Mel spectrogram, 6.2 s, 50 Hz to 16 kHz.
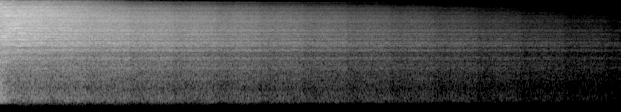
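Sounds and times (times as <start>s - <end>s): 
Manhattan Kit crash cymbal in G sharp minor: 0.0s - 4.6s.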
